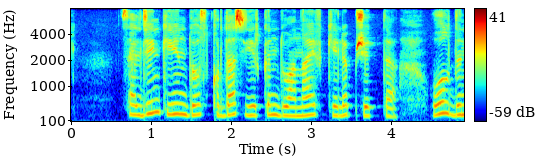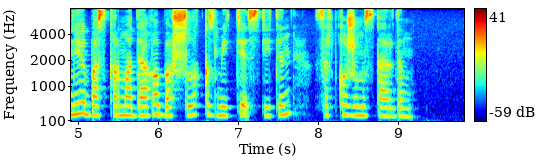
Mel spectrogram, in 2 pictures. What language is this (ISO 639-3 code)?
kaz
